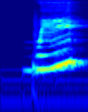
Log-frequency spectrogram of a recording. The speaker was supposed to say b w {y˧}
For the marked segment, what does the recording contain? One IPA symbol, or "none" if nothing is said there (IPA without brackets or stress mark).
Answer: y˧˥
